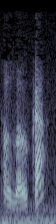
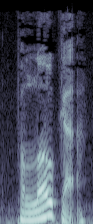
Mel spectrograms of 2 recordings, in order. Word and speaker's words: Poloka: It's actually pronounced Poloka. Poloka.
